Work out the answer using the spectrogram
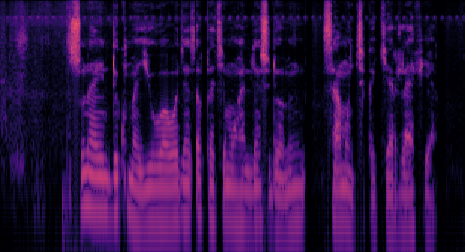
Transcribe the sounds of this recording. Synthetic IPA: sʊ˦naː˨jɪ˦ndʊ˦kmɐ˨jːʊ˦waː˦wɐ˦d͡ʒɛ˦nsʼɐ˦ɸtaː˨t͡ʃeː˦mʊ˨ɦa˦lːɪ˦nsu˨doː˨mɪ˦n | saː˦mʊ˨nt͡ʃɪ̥˨kɐ˨kʲːɪ˦jɐ˦rlaː˦ɸɪ˦jaː˨

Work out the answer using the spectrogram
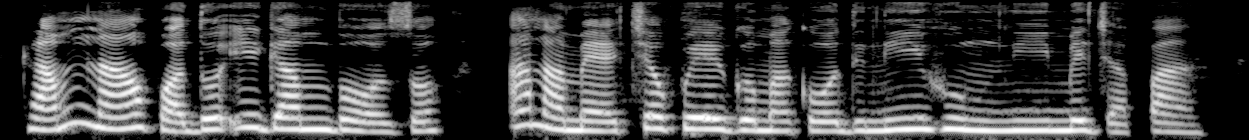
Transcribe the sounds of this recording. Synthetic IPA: ka˨m̩˦na˨a˦kʷa˨do˦ʔɪ˦ɡa˦m̩˦bɔ˨zɔ˦ | a˦na˨me˨t͡ʃe˦kʷe˦ɡo˦ma˨kɔ˨dɪ˨ni˦ɦu˦m̩˦ni˦me˦d͡ʒa˨pa˦˨n̩˨

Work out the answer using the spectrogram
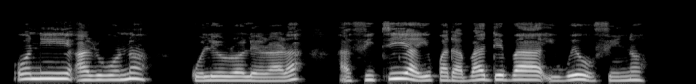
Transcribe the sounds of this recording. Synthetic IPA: o˦nĩ˦a˧ɾi˧wo˧nãː˦˨ | ko˨le˧ɾɔ˧lɛ˨ɾa˨ɾa˧˦ | a̰˦˨fĩ˧ti˦a˦˨ji˨˦k͡pa˧da˨ba˨˦de˦ba˦ḭ˦˨we˨˦o˦˨fĩ˧˦nãː˦˨

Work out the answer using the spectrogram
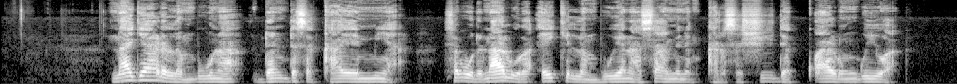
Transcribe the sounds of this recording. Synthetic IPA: na˦ɡʲaː˦ɽa˨lɐ˨mbuː˦naː˦dɔ˦ndɐ˦sa˨kʰaː˦jɐ˦mːɪ˦ja̰ː˨ | sɐ˦boː˨da˨na˦luː˨ɽa˨ʔa˦jkʲɪ˨nlɐ˨mbuː˦jɐ˦naː˨sa˦˨mɪ˦n˨kɐ˨rsɐ˨ʃiː˦da˨kʷʼaː˦ɽʊ˦ŋɡʷɪ˦wa̰ː˨

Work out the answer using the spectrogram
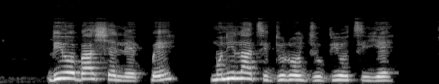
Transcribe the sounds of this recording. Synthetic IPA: bi˦o˦ba˦ʃɛ˧˨lɛ˨k͡pe˨˦ | mõ˧nĩ˦la˦˨ti˧du˨˦ɾo˦d͡ʒu˧˦bi˦o˦ti˧jɛ˧

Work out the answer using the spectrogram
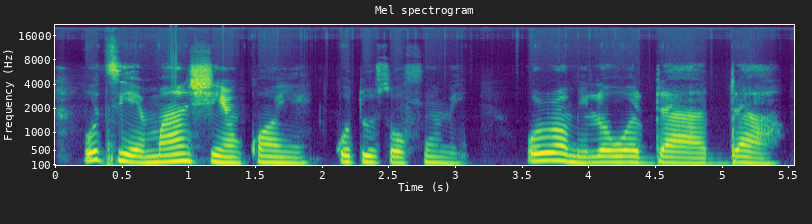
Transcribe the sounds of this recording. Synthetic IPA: o˦ti˦ɛ˨mãː˨˦n̩˦ʃe˧ŋ̩˨kɔ̃˧˨j̃ɛ̃˨ko˦to˦sɔ˧fũ˦mĩ˦ | o˦ɾɔ˦˨mĩ˧˦lɔ˦wɔ˦da˦˨da˦˨

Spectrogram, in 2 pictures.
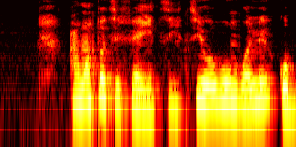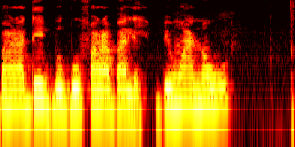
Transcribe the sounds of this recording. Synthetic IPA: a˨w̃ɔ̃˧to˦˨ti˧˨fɛ˨j̃ĩ˨ti˨ti˦o˧wo˦n̩˦wɔ˧˦le˦ko˦˨ba˨˦ɾa˧de˦i˨ɡ͡bo˧ɡ͡bo˧fa˧ɾa˧ba˧lɛ˨bi˨˦w̃ɔ̃˦a˦nɔ̃˦wo˦

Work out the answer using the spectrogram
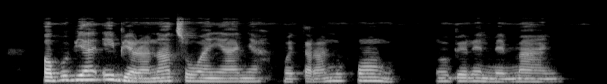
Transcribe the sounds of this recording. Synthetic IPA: ɔ˨bʊ˦bja˦ɪ˦bja˨ɾa˨na˦tʊ˦wa˦ɲa˦ɲa˦ŋʷe˨ta˨ɾa˨n̩˦u˦kʷu˦ɔ˦ŋʊ˨ | no˦be˦ɾe˦m̩˦me˨m̩˦ma˦a˦ɲɪ˦

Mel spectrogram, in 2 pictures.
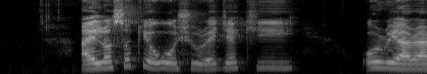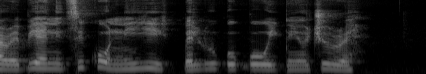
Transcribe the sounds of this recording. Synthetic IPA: a˨i˨lɔ˧sɔ˦ki˦o˧˨wo˦o˨ʃu˧˨ɾɛ˨˦d͡ʒɛ˦kʰi˦ | o˦ɾi˦a˨ɾa˧ɾɛ˨bi˨˦ɛ˧nĩ˧ti˦ko˦˨nĩ˨˦ji˦˨k͡pɛ˨lu˨˦ɡ͡bo˧ɡ͡bo˧i˨ɡ͡bĩ˨õ˨d͡ʒu˦˨ɾɛ˨

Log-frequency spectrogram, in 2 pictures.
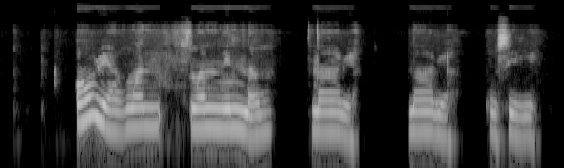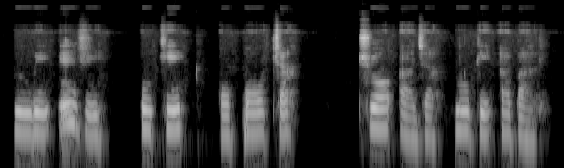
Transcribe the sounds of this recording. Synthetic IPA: ɔ˦ɾja˨ | ŋʷa˦n̩˦nɪ˦n̩˦na˨m̩˦ | na˦ɾja˨ | na˦ɾja˨ | o˨se˨ɾe˨ | ŋ͡m̩˨ɡ͡be˨e˦d͡ʒi˨ | o˦kʰe˦ | ɔ˨k͡pɔ˦t͡ʃa˦ | t͡ʃu˦ɔ˦a˨d͡ʒa˨ | no˦ɡe˦a˦ba˨lɪ˨

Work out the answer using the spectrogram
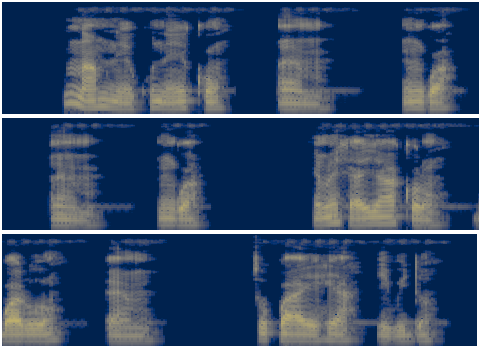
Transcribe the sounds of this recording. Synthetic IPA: m̩˦na˨m̩˦ne˨kʷu˦ne˨ɪ˦kʊ˦ | e˨m̩˨ | ŋ̩˦ɡʷa˦ | e˨m̩˨ | ŋ̩˦ɡʷa˦ | e˨me˦ka˨˦ja˦kʊ˨ɾʊ˨ | ɡ͡ba˨ɾu˦o˦ | e˨m̩˨ | tʊ˦kʷa˦ɣɪ˦ɦja˦e˨wi˦do˦

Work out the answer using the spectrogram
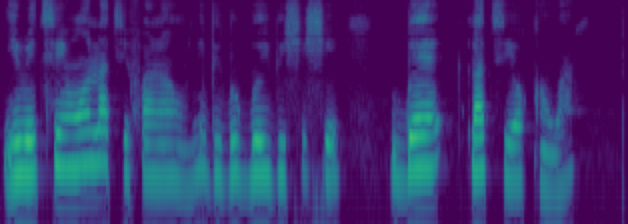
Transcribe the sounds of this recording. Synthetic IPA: i˨ɾe˨ti˨˦w̃ɔ̃˦la˦tʰi˧fa˧ɾ̃ã˧w̃ɔ̃˨nĩ˨˦bi˧ɡ͡bo˧ɡ͡bo˧i˧bi˧ʃi˦ʃe˧˦ | ɡ͡bɛ˦ | la˦ti˧ɔ˧kã˨wa˨˦

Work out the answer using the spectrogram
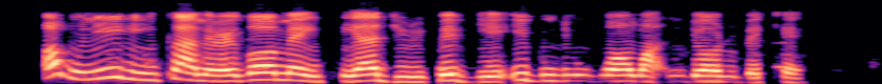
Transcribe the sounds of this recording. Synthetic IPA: ɔ˦bʊ˨ni˦ɦi˨ŋ̩˨ka˦˨me˨ɾe˨ɡɔ˦me˦˨n̩˨tɪ˨ja˦d͡ʒi˨ɾi˨k͡pe˦bi˨e˦ʔi˦bu˦dɪ˦ʊ˦ɡʷɔ˦ŋʷa̰˦n̩˦dɪ˦ɔ˦ɾʊ˦be˨ke˦

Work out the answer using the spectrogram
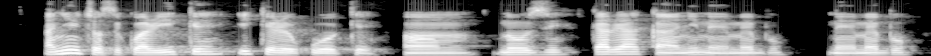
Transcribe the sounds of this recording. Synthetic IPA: a˨ɲɪ˦t͡ʃɔ˨sɪ˨kʷa˨ɾi˨˦i˦ke˦i˦ke˨ɾe˨kʷu˨o˨ke˨ | ɔ˨m̩˦no˦zi˦ka˦ɾɪ˦a˦ka˨a˨ɲɪ˦ne˨˦b | ne˨me˦bʊ˦

